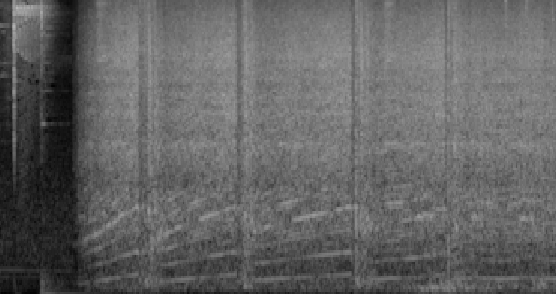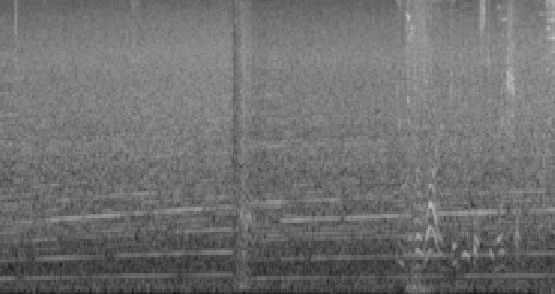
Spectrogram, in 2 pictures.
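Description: A sports car engine roars as it accelerates hard, its pitch climbing and dropping with each gear change.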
